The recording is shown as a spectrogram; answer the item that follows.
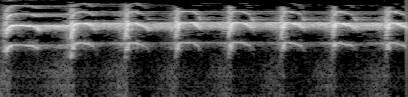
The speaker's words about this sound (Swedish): Här är det inte spillkråka och gröngöling som är de största sammanblandningsriskerna utan de mindre hackspettarterna. Den som heter just mindre hackspett.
